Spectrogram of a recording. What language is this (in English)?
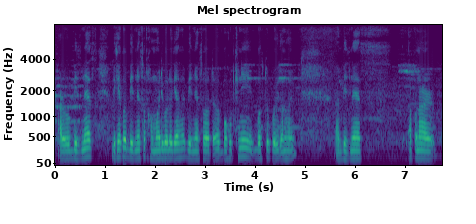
Assamese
